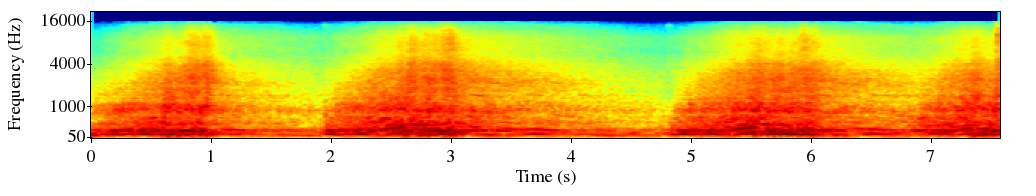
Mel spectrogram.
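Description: Aston Martin DB11 V8's Mercedes-AMG 4.0-litre twin-turbo V8 revved several times at a standstill in Sport Plus mode, the engine and exhaust note rising and falling with each blip of the throttle.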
